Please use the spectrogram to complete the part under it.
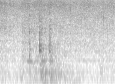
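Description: Minced shrimp and toast fry in a skillet with a soft, steady sizzle and a brief stirring scrape in the middle of the short stretch.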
